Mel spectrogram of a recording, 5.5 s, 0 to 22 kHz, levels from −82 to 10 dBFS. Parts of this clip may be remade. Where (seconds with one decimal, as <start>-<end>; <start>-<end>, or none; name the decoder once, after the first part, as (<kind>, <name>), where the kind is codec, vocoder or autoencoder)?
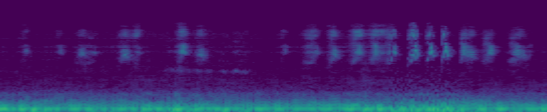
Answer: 0.0-3.9 (vocoder, Vocos); 4.6-5.5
